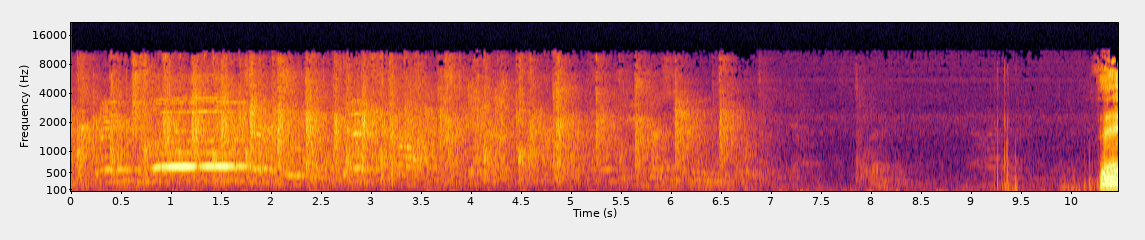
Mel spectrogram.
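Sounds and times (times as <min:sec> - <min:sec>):
crowd clapping hands in sustained applause: 0:00.0 - 0:07.0
speech: 0:10.3 - 0:10.4.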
